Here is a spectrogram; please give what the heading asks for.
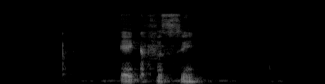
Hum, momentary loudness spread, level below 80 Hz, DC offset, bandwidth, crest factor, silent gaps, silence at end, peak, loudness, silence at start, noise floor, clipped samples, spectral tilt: none; 21 LU; -66 dBFS; under 0.1%; 11.5 kHz; 24 dB; none; 1.25 s; -22 dBFS; -41 LUFS; 0.6 s; -81 dBFS; under 0.1%; -3.5 dB/octave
